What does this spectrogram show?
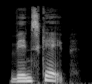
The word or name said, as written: venskab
